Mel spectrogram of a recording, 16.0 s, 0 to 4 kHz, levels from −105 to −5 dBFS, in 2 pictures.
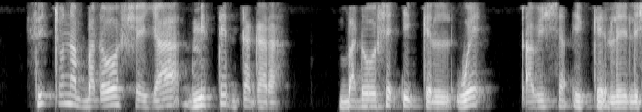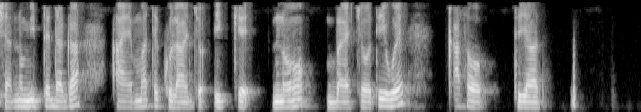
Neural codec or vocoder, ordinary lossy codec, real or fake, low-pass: vocoder, 22.05 kHz, 80 mel bands, Vocos; MP3, 32 kbps; fake; 3.6 kHz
